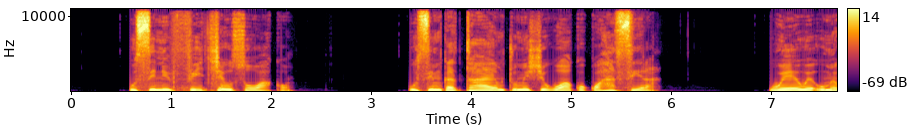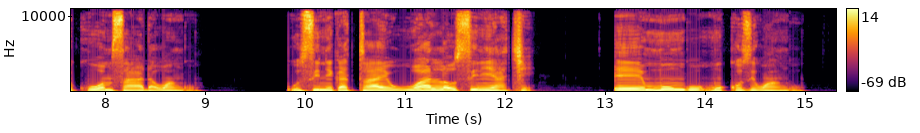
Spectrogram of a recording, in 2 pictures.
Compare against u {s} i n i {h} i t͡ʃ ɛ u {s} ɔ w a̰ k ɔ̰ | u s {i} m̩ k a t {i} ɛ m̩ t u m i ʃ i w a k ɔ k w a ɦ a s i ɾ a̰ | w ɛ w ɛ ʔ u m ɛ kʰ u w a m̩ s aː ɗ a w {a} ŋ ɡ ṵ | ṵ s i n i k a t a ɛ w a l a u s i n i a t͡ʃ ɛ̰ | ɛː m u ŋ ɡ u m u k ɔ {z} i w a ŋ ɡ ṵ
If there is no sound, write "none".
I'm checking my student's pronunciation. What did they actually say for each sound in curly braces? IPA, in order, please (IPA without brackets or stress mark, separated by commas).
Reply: s, f, s, i, a, a, z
